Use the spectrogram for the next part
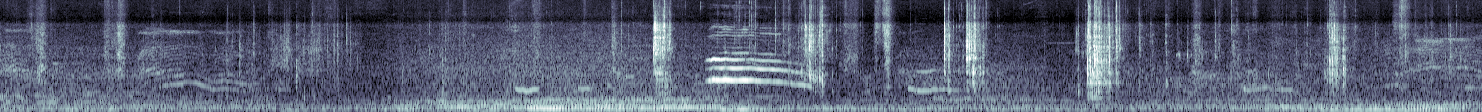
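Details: Little cats and a tom cat meowing loudly before eating: repeated short and drawn-out meows, one strongly harmonic wail mid-way, amid rustling, clattering noises and low background rumble indoors.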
